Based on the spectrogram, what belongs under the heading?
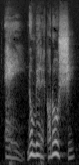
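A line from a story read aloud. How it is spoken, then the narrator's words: Whispered. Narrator (Italian): bisbigliò il provinciale del Yorkshire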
